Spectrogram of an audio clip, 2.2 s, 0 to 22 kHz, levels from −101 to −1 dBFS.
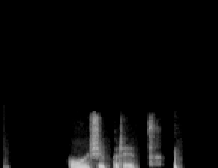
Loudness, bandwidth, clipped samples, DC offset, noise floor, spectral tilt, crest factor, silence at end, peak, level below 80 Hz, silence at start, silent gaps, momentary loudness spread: -30 LUFS; 7.4 kHz; under 0.1%; under 0.1%; under -90 dBFS; -6 dB/octave; 20 dB; 0.4 s; -12 dBFS; -62 dBFS; 0.7 s; 1.39-1.47 s, 1.64-1.72 s; 10 LU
